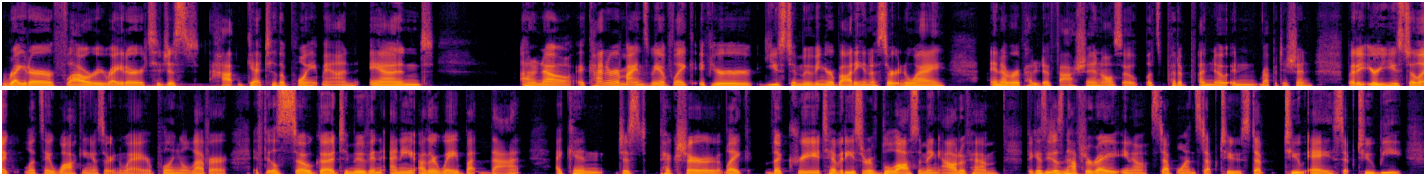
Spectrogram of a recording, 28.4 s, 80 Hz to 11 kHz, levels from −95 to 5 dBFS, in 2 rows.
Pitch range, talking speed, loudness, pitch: 145-170 Hz, 215 wpm, -19 LUFS, 155 Hz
